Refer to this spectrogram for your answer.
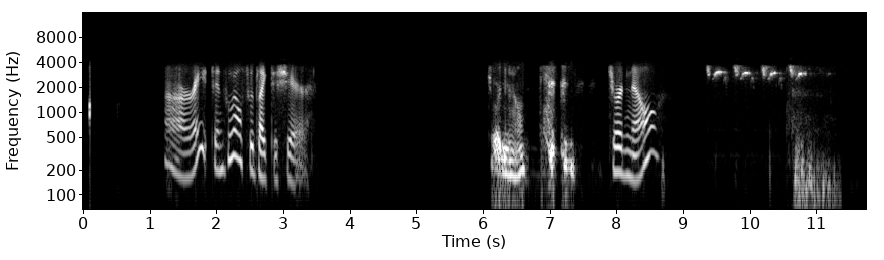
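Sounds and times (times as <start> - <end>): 
speech: 1.2 - 3.5, 6.1 - 8.8
small bird chirping in high bright notes: 9.4 - 11.3.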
